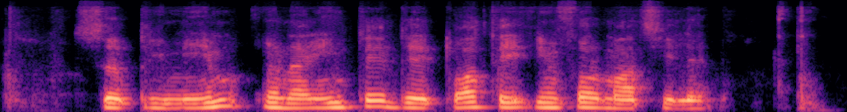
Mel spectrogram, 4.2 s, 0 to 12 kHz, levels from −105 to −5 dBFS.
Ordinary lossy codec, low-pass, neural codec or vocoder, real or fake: Opus, 16 kbps; 9.9 kHz; vocoder, 22.05 kHz, 80 mel bands, WaveNeXt; fake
